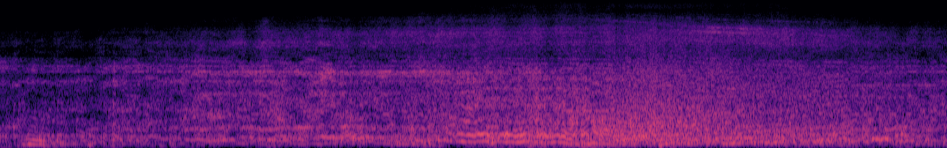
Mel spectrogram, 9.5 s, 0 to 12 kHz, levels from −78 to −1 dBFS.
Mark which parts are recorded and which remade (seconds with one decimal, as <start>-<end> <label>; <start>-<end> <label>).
0.0-6.1 remade; 6.1-8.5 recorded; 8.5-9.5 remade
